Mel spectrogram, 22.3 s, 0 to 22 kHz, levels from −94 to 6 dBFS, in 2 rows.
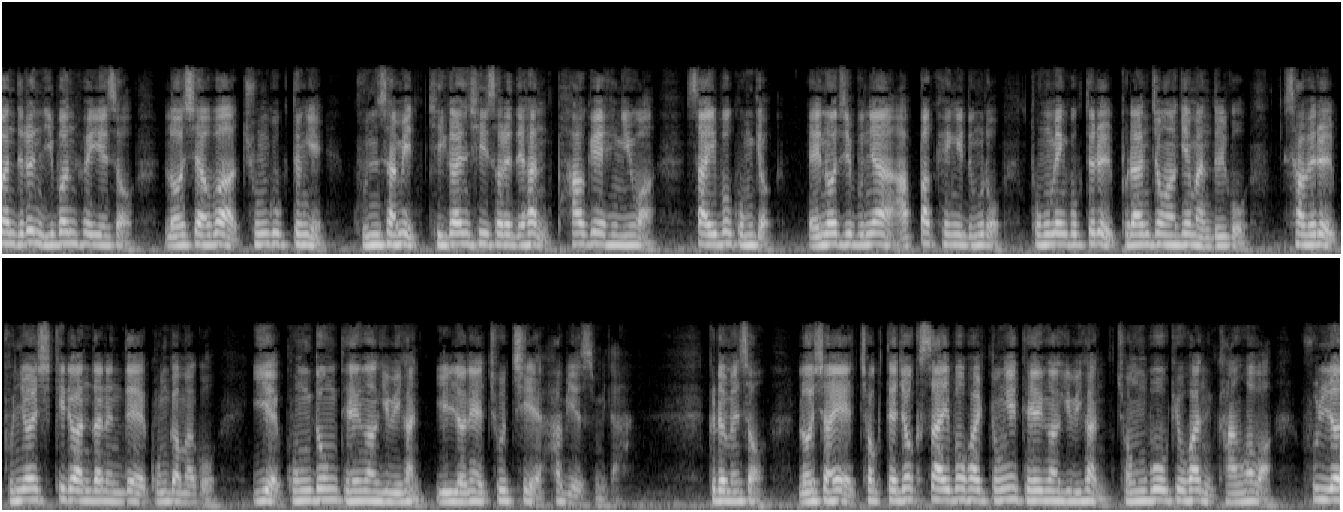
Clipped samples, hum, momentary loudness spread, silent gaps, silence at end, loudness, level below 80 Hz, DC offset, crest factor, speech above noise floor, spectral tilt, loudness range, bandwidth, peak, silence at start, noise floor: under 0.1%; none; 10 LU; none; 0 s; -21 LUFS; -48 dBFS; under 0.1%; 16 dB; 25 dB; -5.5 dB/octave; 3 LU; 7.6 kHz; -6 dBFS; 0 s; -46 dBFS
